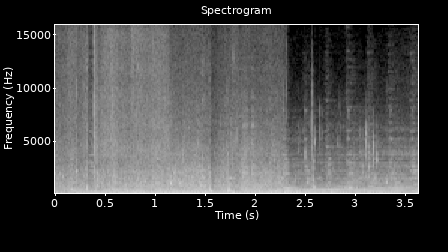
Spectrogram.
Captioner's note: water splashes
